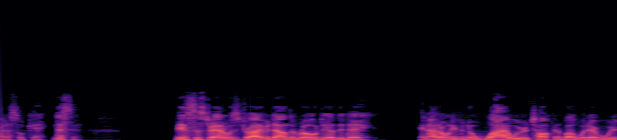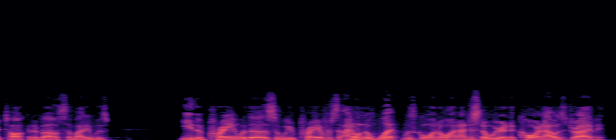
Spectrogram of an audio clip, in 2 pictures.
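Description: An American man preaching a fervent sermon in an emphatic, repetitive call-and-response manner, moving between confiding talk and impassioned shouting. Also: lowish voice, lo-fi sound.

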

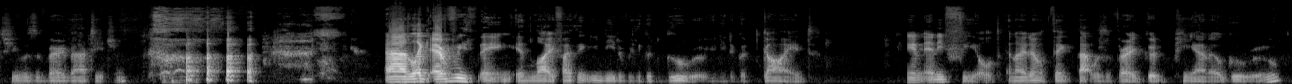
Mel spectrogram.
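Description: A man from Hong Kong, a guest chatting casually in an interview, relaxed and full of fillers, laughing often. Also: rumbling low, moderate pace, creaky, slightly rough.

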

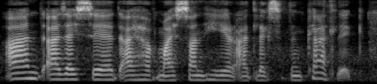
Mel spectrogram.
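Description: A woman with an Iraqi Arabic accent, her native tongue Arabic, telling her story in slow, careful English. Her voice sits a little low, and she pauses often as she picks her words. A faint hiss runs under the recording. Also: a bit bright. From Iraq. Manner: careful, deliberate phrasing with frequent hesitations. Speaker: parent sharing her background. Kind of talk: personal testimony to a school audience.

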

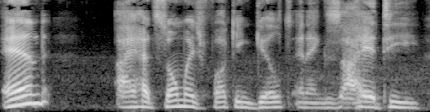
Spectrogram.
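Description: A man's voice: mid-range voice, slow pace, dry recording. A middle-aged man in casual, confessional conversation, speaking candidly and emphatically, swearing and peppering his talk with "man" and "dude.". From born in Ukraine, emigrated at age four.

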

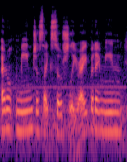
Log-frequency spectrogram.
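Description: A woman's voice: little pitch movement, normal speed. A woman born in Pakistan, co-hosting a podcast and talking candidly and casually, often with a laugh. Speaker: podcast co-host. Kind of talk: casual conversation. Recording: noisy amateur recording with rumble.

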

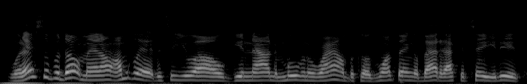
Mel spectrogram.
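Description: A man's voice: high voice, quick pace, a little mellow, clean tone, highs cut off. A man from the hosting a casual interview, laid-back and slangy, laughing often. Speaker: radio host.

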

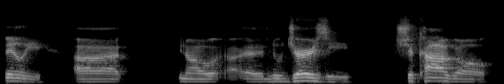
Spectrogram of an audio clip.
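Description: A man hosts a relaxed interview, chatting easily and filling gaps with "you know". His voice is bright and forward. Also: mid-range voice, takes it slowly. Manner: conversational, leaning on "you know". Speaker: interview host. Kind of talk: casual interview chat.

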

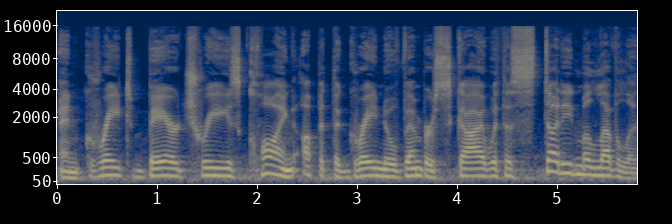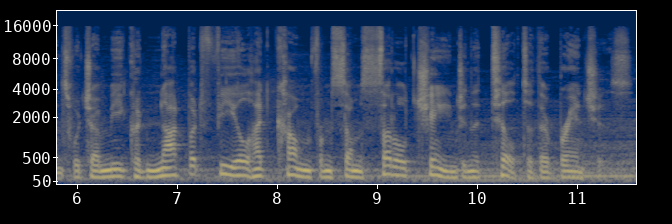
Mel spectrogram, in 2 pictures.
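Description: A man narrates a horror story with measured, grave delivery at a medium pitch. His reading is literary and dramatic, a scripted storyteller's voice, with faint ambient noise behind it. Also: darkish tone. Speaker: narrator of an audio fiction podcast.

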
